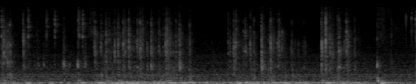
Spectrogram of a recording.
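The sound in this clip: Keyboard typing as quiz answers are entered, with many faint, quick key clicks in irregular bursts over a low steady background hiss.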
